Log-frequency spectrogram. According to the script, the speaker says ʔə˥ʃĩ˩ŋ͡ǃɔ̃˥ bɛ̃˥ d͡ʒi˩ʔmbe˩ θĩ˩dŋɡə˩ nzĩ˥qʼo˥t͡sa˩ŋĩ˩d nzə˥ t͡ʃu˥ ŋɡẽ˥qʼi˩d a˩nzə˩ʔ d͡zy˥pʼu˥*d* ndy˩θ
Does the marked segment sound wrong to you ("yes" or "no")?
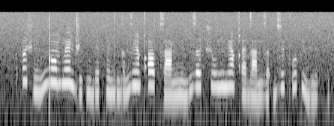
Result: yes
